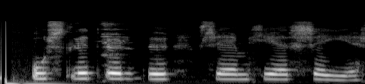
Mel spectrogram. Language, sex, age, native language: Icelandic, female, 10, Icelandic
